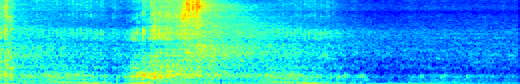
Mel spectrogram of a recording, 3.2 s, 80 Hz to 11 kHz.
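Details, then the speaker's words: Mercedes C63 AMG Edition 507 Coupe, naturally aspirated V8, after fixing its engine issues. Deep rumble blips up and settles smoothly with no shaking, misfire or tick; healthy engine with sharp throttle response. "running smooth right off idle is good yeah no shaking it's definitely not is firing it's definitely not ticking the throttle response is ridiculous on these cars no tick at all"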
